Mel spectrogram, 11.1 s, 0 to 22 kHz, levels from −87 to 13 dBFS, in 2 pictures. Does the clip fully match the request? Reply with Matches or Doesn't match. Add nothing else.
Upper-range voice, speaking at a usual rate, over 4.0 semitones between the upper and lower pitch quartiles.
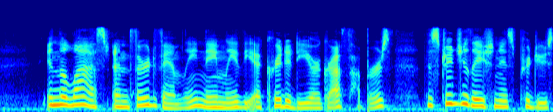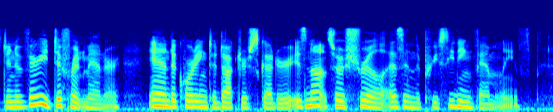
Matches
